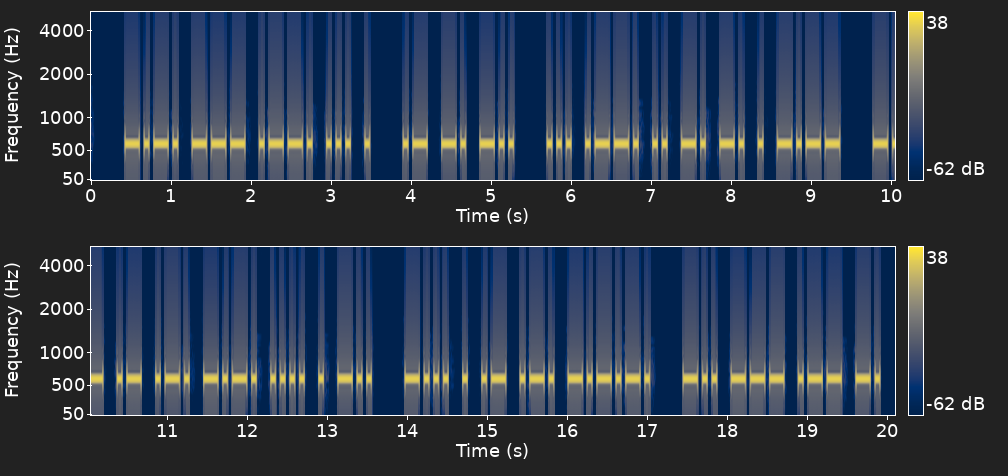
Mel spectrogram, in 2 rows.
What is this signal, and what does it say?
Morse code, heard as a keyed tone, about 20 wpm, 600 Hz. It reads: COPSE AND SPINNEY MARCHED BEAR; DOWN
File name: cw-books / winnie-the-pooh / winnie-20wpm-page-0028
